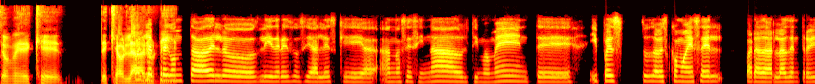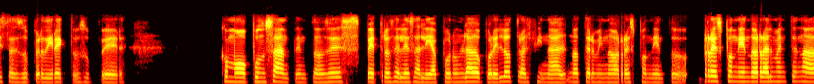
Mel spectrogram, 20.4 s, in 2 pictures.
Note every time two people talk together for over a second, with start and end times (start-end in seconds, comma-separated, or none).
none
